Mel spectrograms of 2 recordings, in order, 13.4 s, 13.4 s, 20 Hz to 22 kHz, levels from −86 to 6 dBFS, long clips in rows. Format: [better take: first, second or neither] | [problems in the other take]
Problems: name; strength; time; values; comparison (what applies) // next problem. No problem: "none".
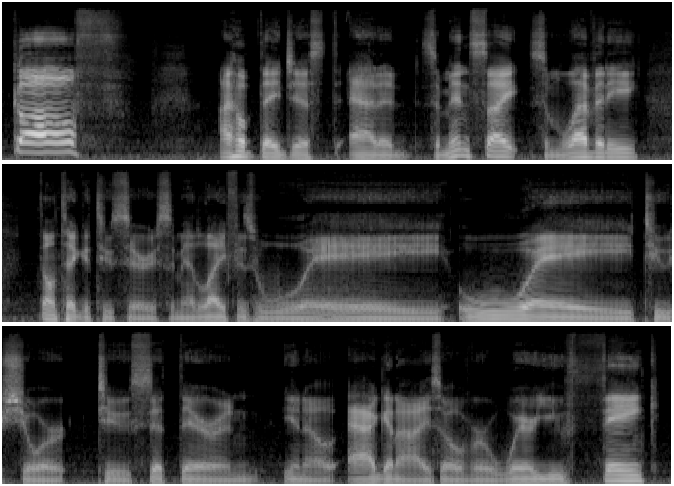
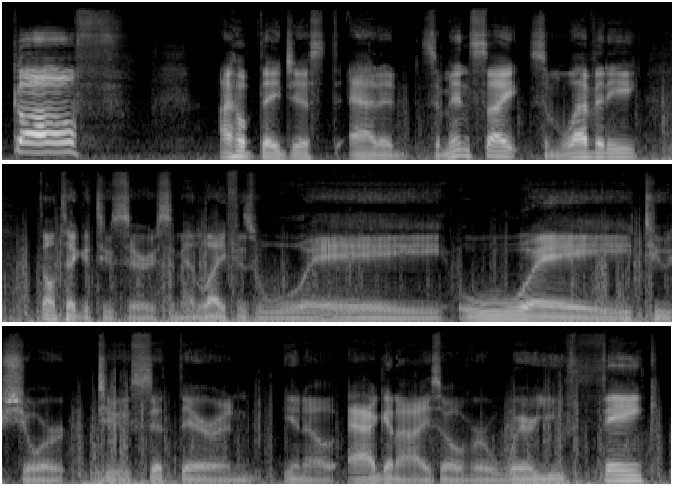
first | wind noise on the microphone; occasional gusts; from 2.5 s on; 20 dB below the speech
